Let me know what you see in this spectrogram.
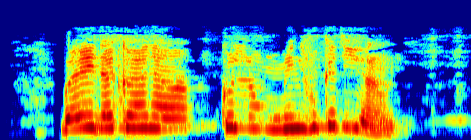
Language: Arabic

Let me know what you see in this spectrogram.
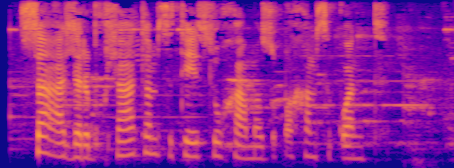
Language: Kabardian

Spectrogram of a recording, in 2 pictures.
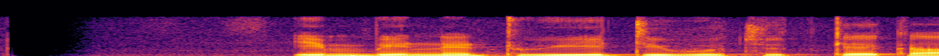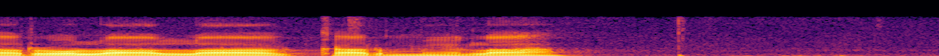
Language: Javanese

